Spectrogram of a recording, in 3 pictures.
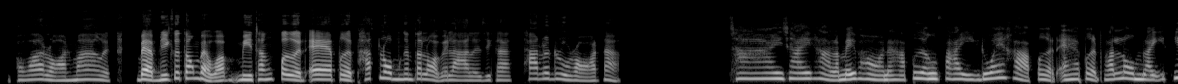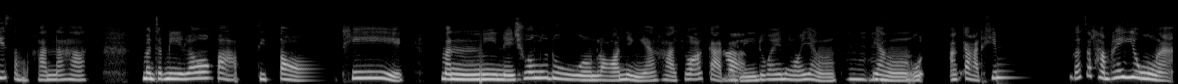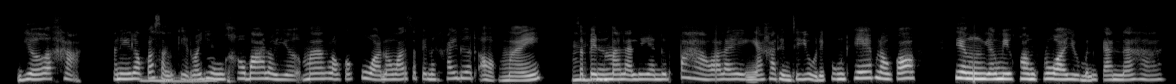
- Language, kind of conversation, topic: Thai, podcast, ภาวะโลกร้อนส่งผลต่อชีวิตประจำวันของคุณอย่างไรบ้าง?
- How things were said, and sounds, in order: tapping; distorted speech; mechanical hum; other background noise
